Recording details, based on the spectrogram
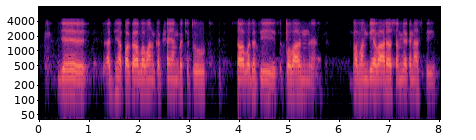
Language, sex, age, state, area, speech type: Sanskrit, male, 18-30, Bihar, rural, conversation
